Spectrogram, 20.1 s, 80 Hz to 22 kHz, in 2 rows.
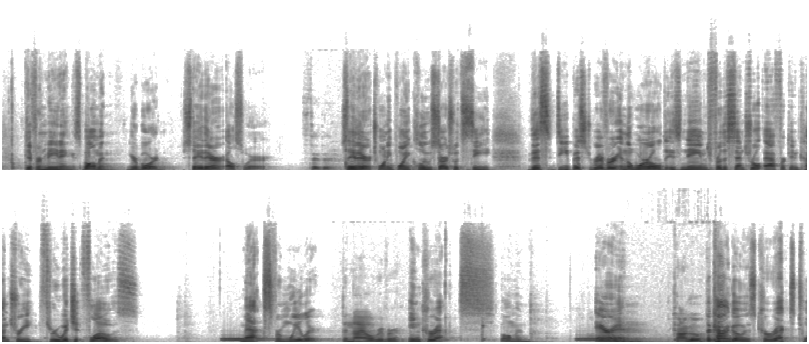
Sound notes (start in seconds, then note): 12.8 ding; 17.2 ding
